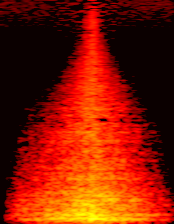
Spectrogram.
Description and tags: This is a soundeffect that I created! Uh oh, Stinky! I used audacity. I created this by dropping an item on the ground and editing the original clip to this.
You can use this in a game if you want.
